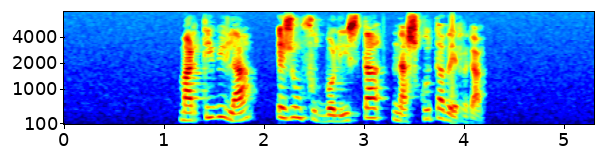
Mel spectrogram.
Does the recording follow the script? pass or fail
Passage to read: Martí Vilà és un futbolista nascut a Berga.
pass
